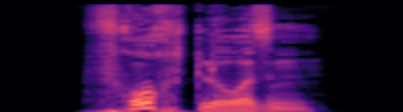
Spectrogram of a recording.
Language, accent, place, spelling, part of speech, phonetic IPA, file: German, Germany, Berlin, fruchtlosen, adjective, [ˈfʁʊxtˌloːzn̩], De-fruchtlosen.ogg
- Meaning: inflection of fruchtlos: 1. strong genitive masculine/neuter singular 2. weak/mixed genitive/dative all-gender singular 3. strong/weak/mixed accusative masculine singular 4. strong dative plural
